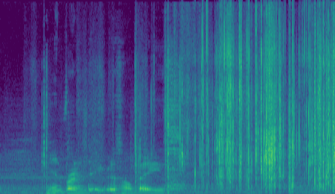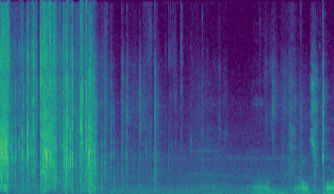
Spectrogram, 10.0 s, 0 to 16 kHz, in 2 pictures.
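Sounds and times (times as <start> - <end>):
foil wrapper crinkling and tearing: 2.0 - 7.6.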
